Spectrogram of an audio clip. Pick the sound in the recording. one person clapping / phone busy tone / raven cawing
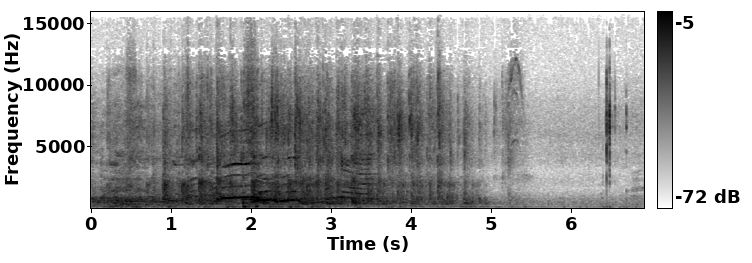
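one person clapping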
